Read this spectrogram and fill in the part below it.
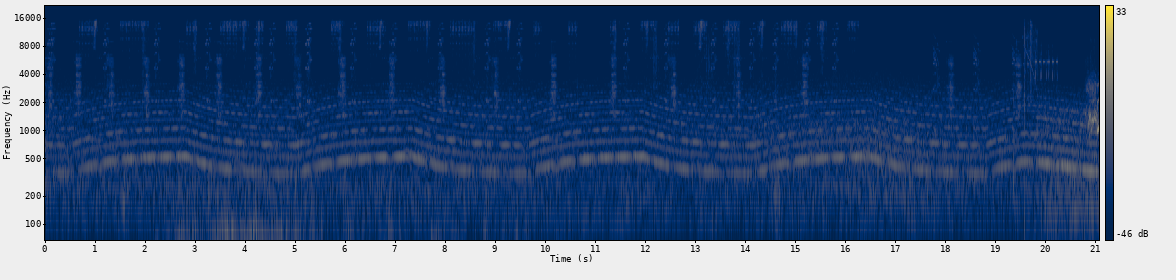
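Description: An electronic device beeps in short quick pips.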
